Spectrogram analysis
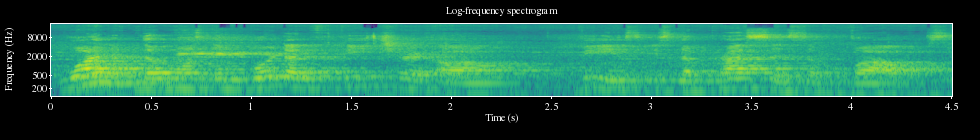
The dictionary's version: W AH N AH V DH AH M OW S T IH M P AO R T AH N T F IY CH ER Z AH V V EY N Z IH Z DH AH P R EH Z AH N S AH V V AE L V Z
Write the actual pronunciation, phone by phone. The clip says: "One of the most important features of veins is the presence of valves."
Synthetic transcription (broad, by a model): W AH N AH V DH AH M OW S T IH M P AO R T AH N T F IY CH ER AH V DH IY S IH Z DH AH P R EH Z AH N S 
